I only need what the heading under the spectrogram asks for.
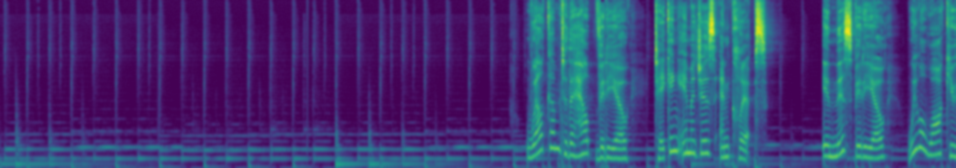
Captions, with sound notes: (calm music) - [Voiceover] Welcome to the help video, Taking Images and Clips. In this video, we will walk you through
